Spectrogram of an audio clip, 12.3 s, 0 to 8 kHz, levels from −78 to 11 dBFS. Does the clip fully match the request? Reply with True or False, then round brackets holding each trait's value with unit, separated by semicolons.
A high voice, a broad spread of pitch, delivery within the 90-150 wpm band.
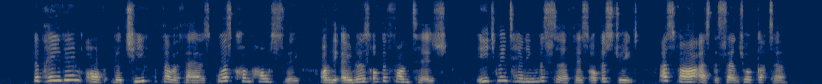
True (275 Hz; 7.7 semitones; 135 wpm)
